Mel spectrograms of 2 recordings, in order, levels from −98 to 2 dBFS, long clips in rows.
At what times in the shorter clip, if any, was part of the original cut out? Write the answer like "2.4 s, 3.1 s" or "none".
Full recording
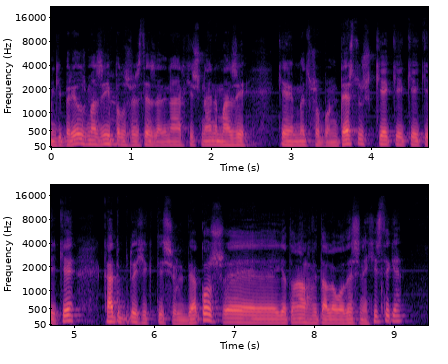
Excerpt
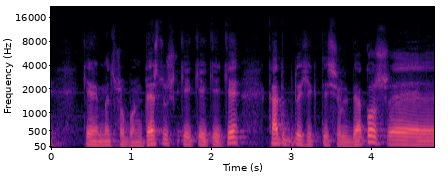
1.6 s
